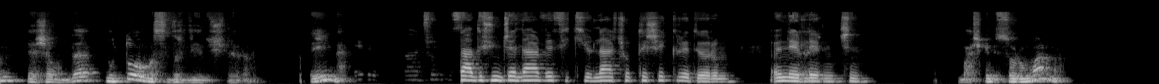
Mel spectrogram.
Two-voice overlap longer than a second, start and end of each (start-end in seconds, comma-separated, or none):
none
